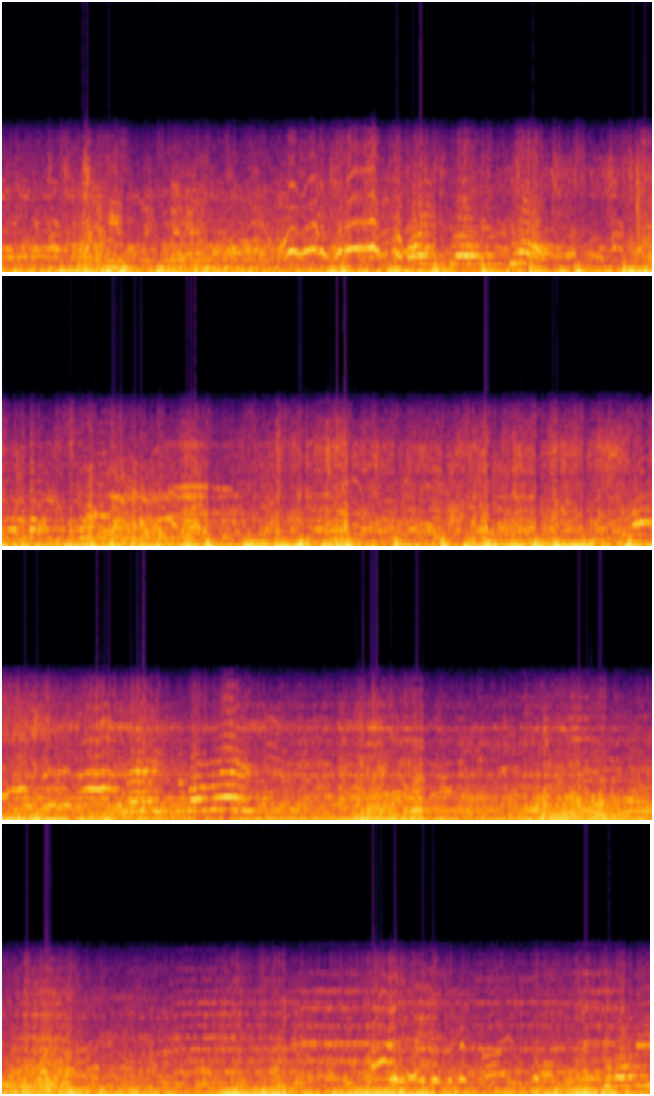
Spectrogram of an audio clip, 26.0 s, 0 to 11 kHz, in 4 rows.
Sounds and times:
Music: 0:00.0 - 0:25.9.

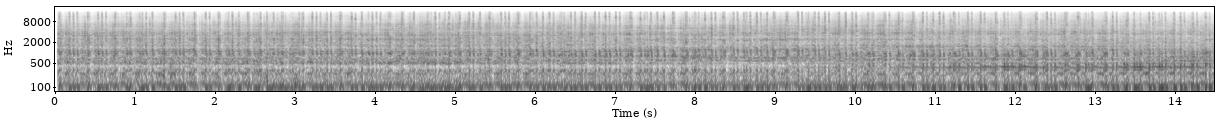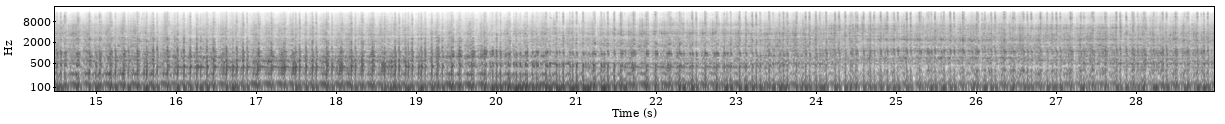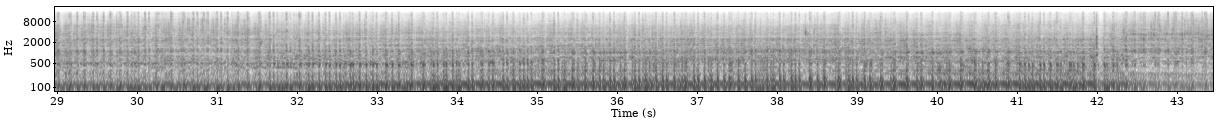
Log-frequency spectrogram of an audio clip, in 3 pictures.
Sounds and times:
Vehicle: 0:00.0 - 0:43.4.

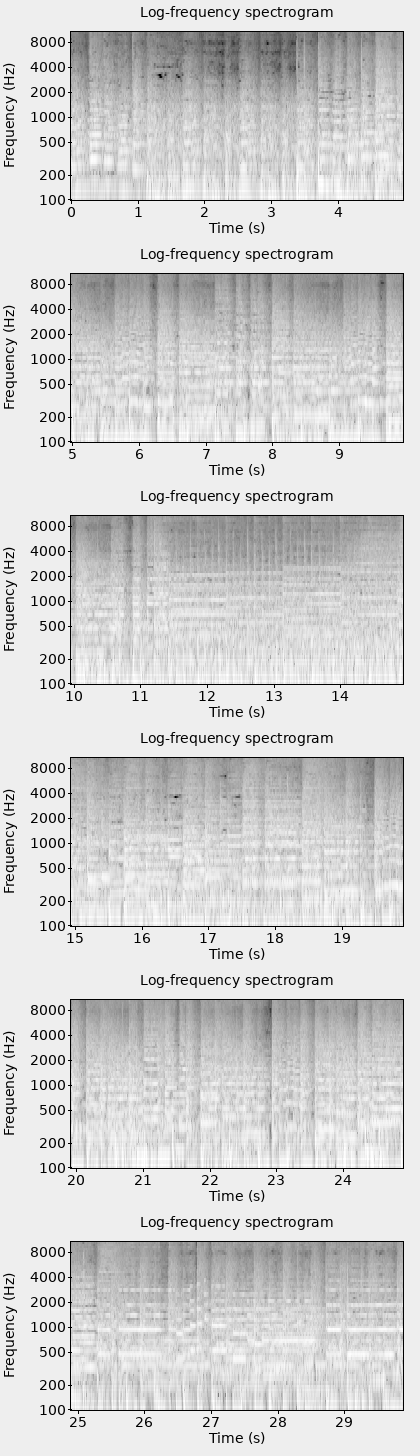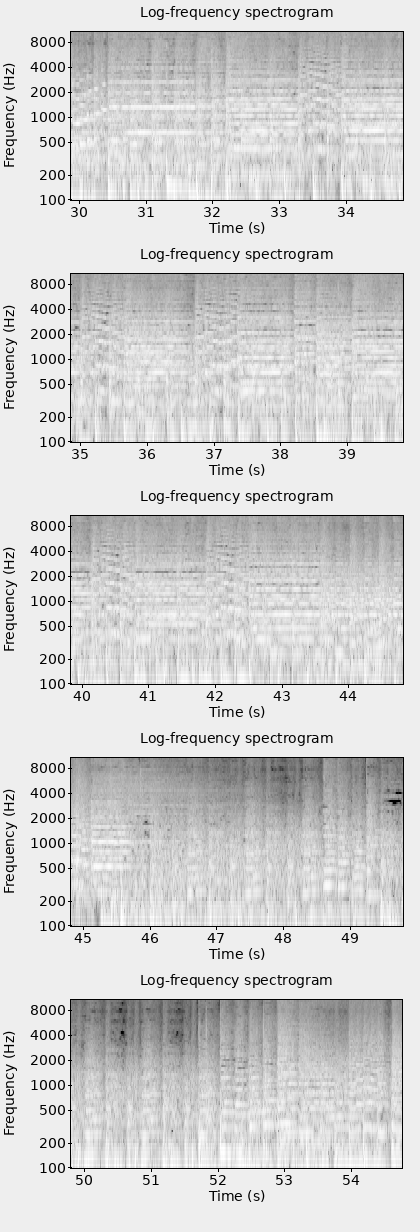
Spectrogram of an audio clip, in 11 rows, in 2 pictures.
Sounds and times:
Music: 0:00.0 - 0:54.7.

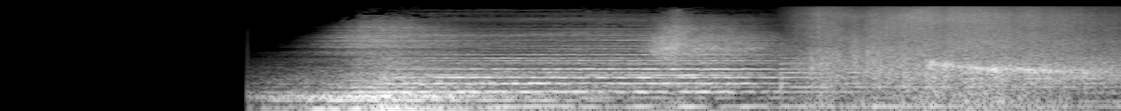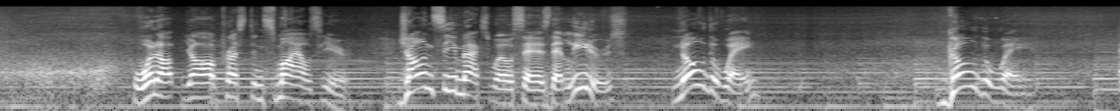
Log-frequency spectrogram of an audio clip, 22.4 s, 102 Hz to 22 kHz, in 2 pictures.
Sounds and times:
Music: 0:02.5 - 0:22.4
Outside, rural or natural: 0:02.6 - 0:22.4
Ocean: 0:07.8 - 0:22.4.

